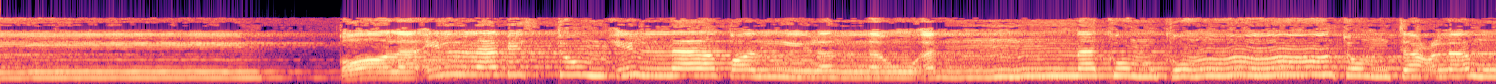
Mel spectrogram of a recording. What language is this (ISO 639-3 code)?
urd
